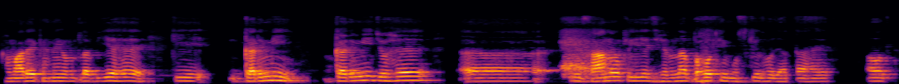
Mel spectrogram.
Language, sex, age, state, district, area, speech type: Hindi, male, 30-45, Uttar Pradesh, Prayagraj, urban, spontaneous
